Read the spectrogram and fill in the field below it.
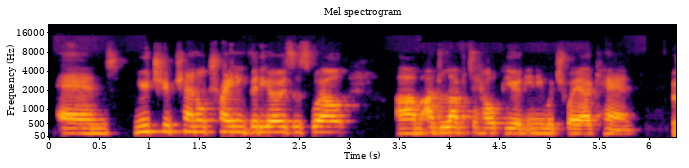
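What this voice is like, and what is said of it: Clear South African Australian accent. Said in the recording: “my South African Australian accent ... Very clear. Very clear.”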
